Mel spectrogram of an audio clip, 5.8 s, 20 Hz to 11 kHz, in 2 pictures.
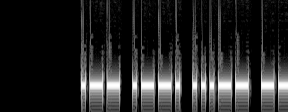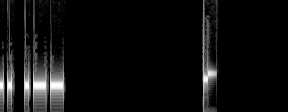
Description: Morse code, heard as a keyed tone, about 28 wpm, 700 Hz. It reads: WP3GW
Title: USA Call Signs - 5 Characters - 6x Character Spacing - 28wpm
